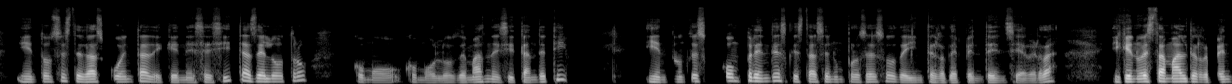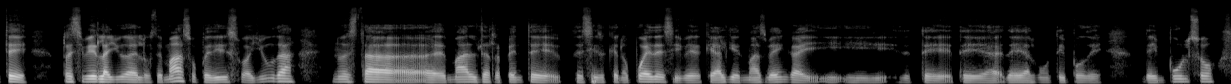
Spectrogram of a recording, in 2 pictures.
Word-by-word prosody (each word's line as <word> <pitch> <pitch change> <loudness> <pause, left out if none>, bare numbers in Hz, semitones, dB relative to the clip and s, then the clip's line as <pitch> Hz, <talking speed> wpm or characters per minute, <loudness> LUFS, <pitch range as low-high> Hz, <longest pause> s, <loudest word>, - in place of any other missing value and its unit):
Y 125 - -6
entonces, 130 +5 -3
te 135 - +2
das 125 +1 +4
cuenta 125 +3 +1
de 100 - -4
que 105 +1 -2
necesitas 110 - -1
del 135 -2 +4
otro, 175 +9 -4 0.4
como 100 -2 -8
como 100 -3 -9
los 100 +1 -8
demás, 110 +3 -1
necesitan 110 -3 -3
de 125 - 0
ti. 225 - -4 0.8
Y 125 - 0
entonces, 120 +5 -3 0.2
comprendes 160 -1 +2
que - - -8
estás 120 -1 0
en 120 -1 -1
un 115 - -10
proceso 120 +4 -2
de 110 -3 +1
interdependencia, 95 -2 -3
¿verdad? 90 +1 0 0.6
Y 115 - -3
que 130 - +9
no 130 +2 +6
está 140 +1 +8
mal 135 0 +7
de 135 - +3
repente, 120 0 +3 0.4
recibir 130 0 +4
la 120 - +9
ayuda 115 +1 +1
de 110 - +3
los 105 -1 -7
demás, 140 +7 +2
o - - -8
pedir 110 +1 0
su - - -7
ayuda. 135 +6 0 0.4
No 125 0 -4
está, 110 -3 +4
eh, - - -3
mal, 115 +1 +1
de 115 -1 0
repente, 105 -1 -2
decir 105 -1 -4
que - - -4
no 105 0 -8
puedes, 120 -3 +2
y 100 - -4
ver 100 0 -2
que 105 - -2
alguien 105 0 -1
más 105 0 -5
venga, 110 -2 0
y 95 - -3
y 100 -2 -11 0.2
y 95 -1 -14
te 95 -1 -4
te 95 -1 -4
dé 105 0 -1
algún 105 +1 -8
tipo 105 0 -7
de 90 -2 -10 0.4
de 95 - -2
impulso. 130 +6 -4
110 Hz, 175 wpm, -24 LUFS, 100-130 Hz, 0.8 s, que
